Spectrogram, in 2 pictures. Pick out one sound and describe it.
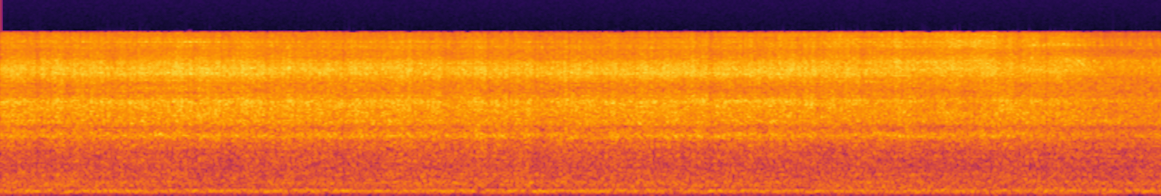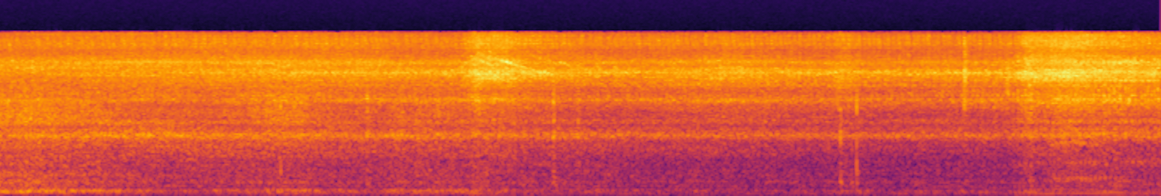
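Wind rushes loudly past the rider, then eases.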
